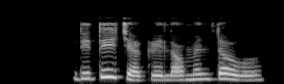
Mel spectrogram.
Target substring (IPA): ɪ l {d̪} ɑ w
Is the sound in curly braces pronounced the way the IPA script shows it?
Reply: yes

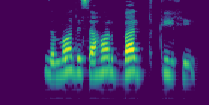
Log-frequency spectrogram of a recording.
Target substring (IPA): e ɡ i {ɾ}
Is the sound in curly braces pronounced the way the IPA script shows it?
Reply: no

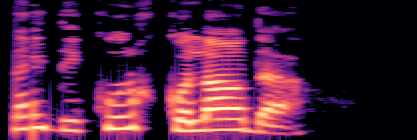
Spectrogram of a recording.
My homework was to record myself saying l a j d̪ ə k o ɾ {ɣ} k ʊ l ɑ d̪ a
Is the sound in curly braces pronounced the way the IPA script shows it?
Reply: no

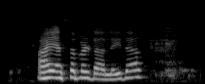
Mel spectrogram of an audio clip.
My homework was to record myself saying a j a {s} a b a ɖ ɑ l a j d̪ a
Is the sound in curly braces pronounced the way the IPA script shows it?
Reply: yes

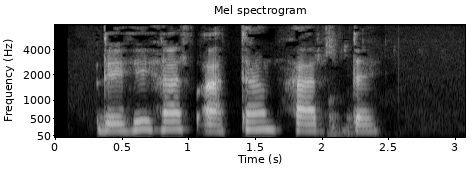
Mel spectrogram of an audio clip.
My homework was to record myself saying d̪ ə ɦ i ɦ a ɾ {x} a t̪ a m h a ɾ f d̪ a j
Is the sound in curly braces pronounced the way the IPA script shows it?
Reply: no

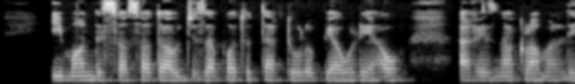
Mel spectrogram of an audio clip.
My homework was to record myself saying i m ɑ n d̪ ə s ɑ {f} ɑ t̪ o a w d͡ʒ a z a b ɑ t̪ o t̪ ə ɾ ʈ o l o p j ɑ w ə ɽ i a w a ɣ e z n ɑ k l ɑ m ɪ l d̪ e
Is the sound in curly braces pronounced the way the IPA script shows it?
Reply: no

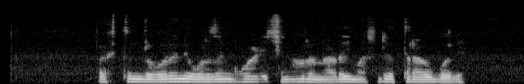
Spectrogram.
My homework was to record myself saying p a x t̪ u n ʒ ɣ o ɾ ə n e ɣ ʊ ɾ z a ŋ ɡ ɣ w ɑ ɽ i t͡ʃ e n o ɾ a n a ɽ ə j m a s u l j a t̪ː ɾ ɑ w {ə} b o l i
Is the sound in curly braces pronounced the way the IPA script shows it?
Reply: yes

